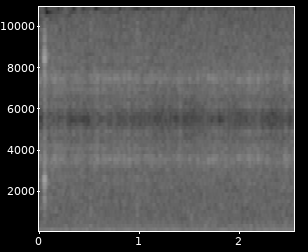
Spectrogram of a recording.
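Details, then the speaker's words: Faint steady unrhythmic hiss heard through 5–6 inches of basement concrete floor in a quiet room; water leaking from buried 2-inch type K copper pipe with thin spots, same sound heard years earlier: water leak hiss. "What do you hear? You hear it? Huh? It's the same thing I heard five years ago."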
